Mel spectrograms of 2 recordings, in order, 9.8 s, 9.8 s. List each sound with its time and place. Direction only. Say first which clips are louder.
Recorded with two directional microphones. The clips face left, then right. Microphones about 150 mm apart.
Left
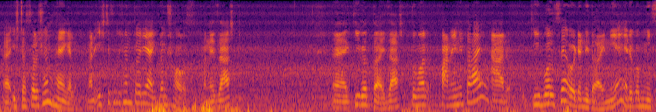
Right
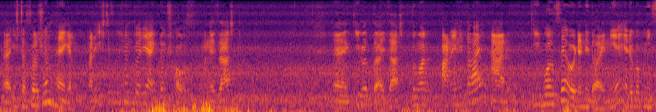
0.0 s speech: left 3 dB; 25° left (ahead or behind); by 3.5 s 50° left (ahead or behind)
5.0 s speech: left 6 dB; 45° left (ahead or behind)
